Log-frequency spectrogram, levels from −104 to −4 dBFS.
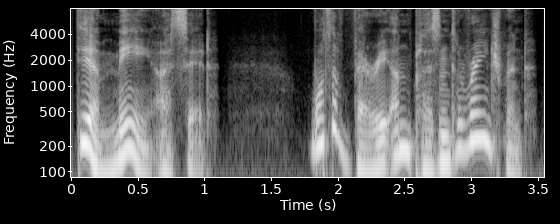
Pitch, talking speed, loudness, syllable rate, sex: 140 Hz, 150 wpm, -20 LUFS, 5.5 syllables/s, male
